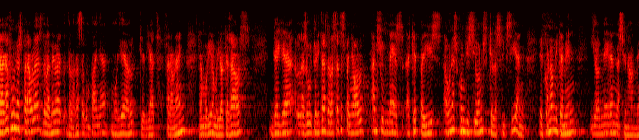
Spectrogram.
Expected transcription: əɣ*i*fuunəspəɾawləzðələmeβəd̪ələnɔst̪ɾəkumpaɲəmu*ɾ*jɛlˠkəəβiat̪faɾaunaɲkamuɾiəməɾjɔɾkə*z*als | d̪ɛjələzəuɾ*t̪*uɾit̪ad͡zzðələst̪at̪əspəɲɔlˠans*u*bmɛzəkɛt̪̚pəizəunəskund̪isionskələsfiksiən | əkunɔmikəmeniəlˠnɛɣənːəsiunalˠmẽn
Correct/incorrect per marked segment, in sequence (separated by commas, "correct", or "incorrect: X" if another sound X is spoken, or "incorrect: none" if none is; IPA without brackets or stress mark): incorrect: a, correct, correct, correct, correct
